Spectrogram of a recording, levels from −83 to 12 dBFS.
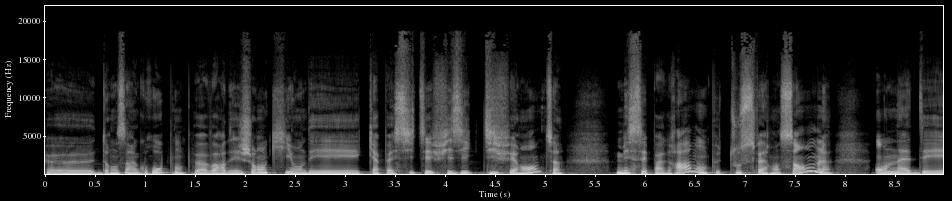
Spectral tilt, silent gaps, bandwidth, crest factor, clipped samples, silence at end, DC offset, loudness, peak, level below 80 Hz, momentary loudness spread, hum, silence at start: -5.5 dB/octave; none; 15.5 kHz; 16 dB; under 0.1%; 0 s; under 0.1%; -18 LUFS; -2 dBFS; -50 dBFS; 4 LU; none; 0 s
